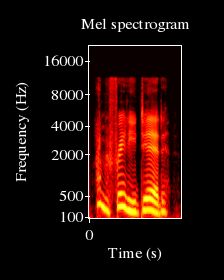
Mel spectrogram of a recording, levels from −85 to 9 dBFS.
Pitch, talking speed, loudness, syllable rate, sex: 220 Hz, 195 wpm, -15 LUFS, 5.5 syllables/s, female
